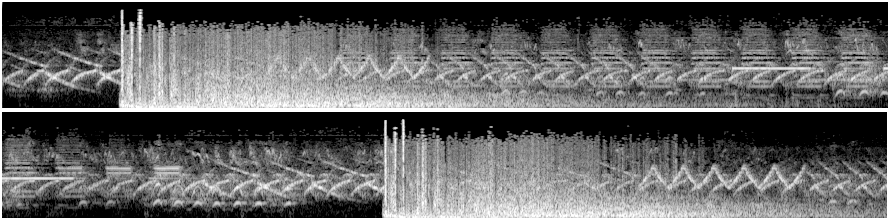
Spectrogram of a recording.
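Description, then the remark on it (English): Two loud, deep skyquake booms about eleven seconds apart, each rumbling and fading slowly, with several warbling car alarms blaring continuously through and between them. No voices. “but it will be very obvious when the skyquake happens, mm-hmm. and it is extremely loud.”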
